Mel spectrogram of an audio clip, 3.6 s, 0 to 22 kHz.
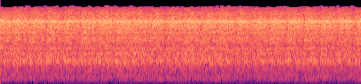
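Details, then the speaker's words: Boring bar cutting a Willys L-head engine cylinder to .080" oversize: steady high-pitched cutting hiss with constant motor hum, no chatter or squeal; clean, even cut. "that sounds pretty good sounds like we're getting a cut let's hope we get it the whole way down"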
